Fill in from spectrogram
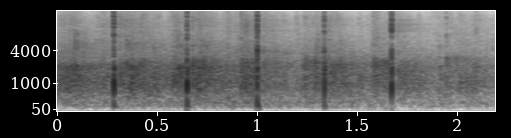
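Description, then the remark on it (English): A church audience gives a clap offering, clapping steadily, with a wash of crowd applause and sharp, evenly spaced loud claps cutting through about three times a second. No one speaks. “I want to come on, give them a clap offering wherever they are.”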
